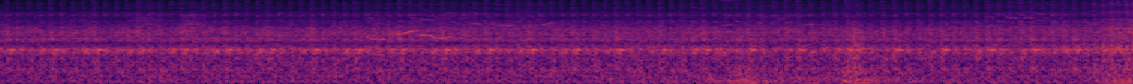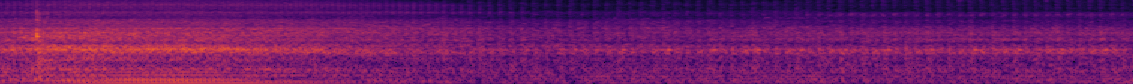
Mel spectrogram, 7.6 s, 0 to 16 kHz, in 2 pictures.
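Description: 2011 Kia Sportage four-cylinder diesel engine idling, given a brief rev about four seconds in that rises and falls back to idle. The car is jacked up in first gear with the AWD diff lock off, and the throttle is applied to test whether drive reaches the rear wheels.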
